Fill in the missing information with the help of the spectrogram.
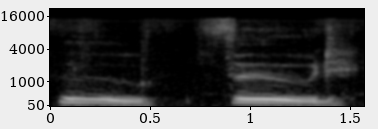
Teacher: the oo sound, like the word food, it's it's a more front sound, and you have to round your lips and put them like almost like a duck bill, like ooh, food.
